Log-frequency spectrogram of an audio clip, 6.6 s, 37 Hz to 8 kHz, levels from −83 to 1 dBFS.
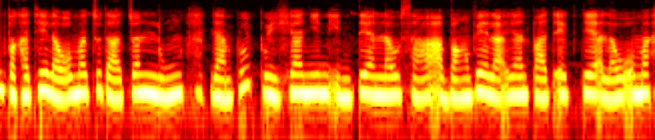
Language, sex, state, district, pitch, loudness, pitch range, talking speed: Mizo, female, Mizoram, Aizawl, 215 Hz, -12 LUFS, 200-225 Hz, 245 wpm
